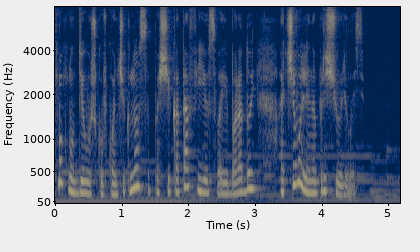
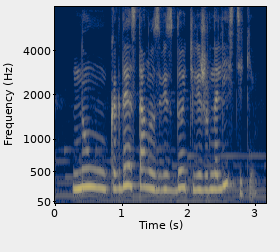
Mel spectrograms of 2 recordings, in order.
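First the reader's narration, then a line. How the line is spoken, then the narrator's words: Laughing. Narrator (Russian): Игорь засмеялся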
